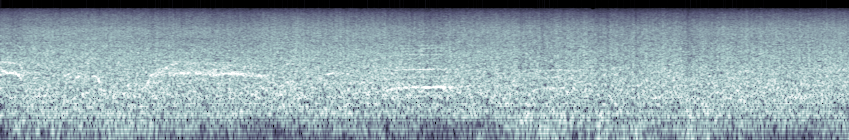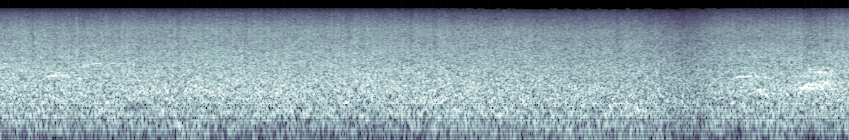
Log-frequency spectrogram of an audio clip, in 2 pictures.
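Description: Loud, steady rush of whitewater rapids: a river pouring over and around rocks in big standing waves.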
